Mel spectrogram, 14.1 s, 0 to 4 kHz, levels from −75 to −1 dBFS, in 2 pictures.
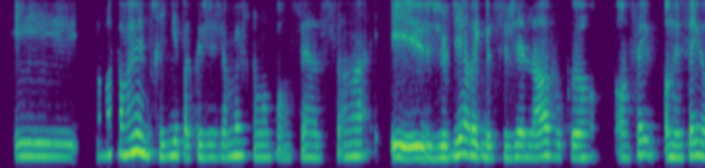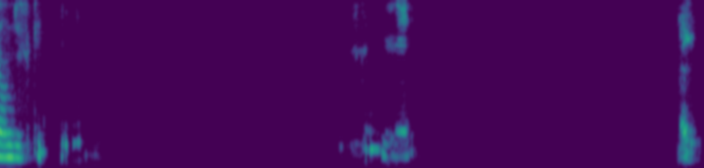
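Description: At 1.08 s the microphone volume was stepped up: the call software judged the input too quiet and raised the device gain in a single jump of about 6 dB. Speech and background noise become louder together, within the telephone-band sound that stops at 4 kHz.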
